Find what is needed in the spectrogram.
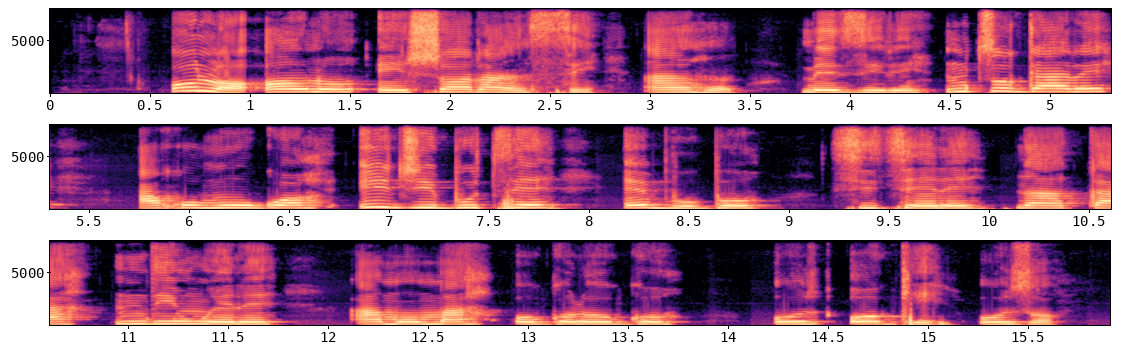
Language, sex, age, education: Igbo, female, 15-29, tertiary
